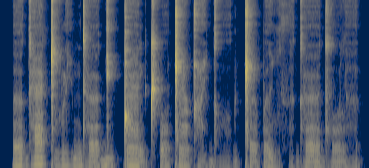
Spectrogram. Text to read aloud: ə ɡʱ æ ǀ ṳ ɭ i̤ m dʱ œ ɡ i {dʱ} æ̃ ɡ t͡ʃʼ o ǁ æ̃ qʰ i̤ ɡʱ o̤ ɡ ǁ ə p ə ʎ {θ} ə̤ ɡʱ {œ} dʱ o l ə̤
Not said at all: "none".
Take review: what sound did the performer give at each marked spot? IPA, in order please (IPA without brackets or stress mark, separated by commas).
ǃ, θ, œ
